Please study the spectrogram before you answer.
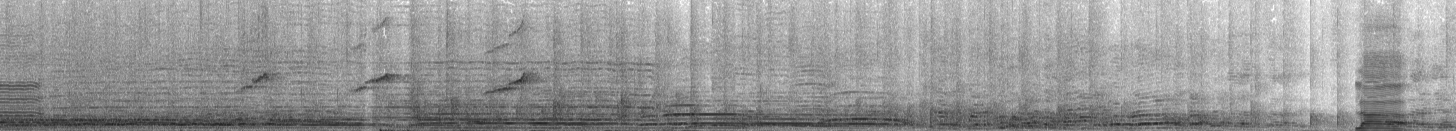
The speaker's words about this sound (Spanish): Fuerte aplauso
